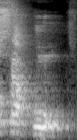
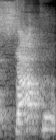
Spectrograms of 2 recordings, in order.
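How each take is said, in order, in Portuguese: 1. A tônica está na última sílaba. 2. A tônica está na primeira sílaba.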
